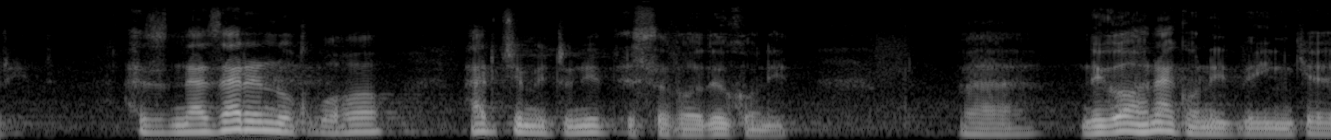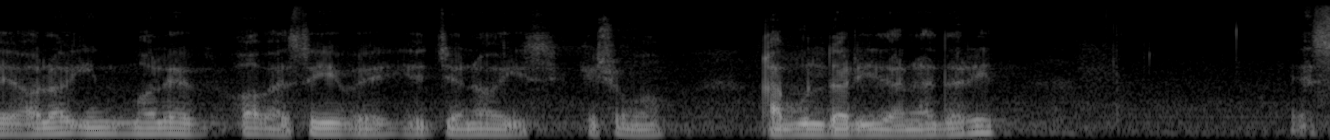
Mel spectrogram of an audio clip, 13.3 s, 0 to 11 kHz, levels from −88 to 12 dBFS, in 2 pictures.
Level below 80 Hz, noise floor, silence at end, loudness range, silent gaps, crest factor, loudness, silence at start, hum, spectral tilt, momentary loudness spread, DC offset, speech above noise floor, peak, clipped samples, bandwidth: -66 dBFS; -62 dBFS; 0 s; 7 LU; none; 22 dB; -33 LUFS; 0 s; none; -8.5 dB/octave; 18 LU; under 0.1%; 30 dB; -12 dBFS; under 0.1%; 9.2 kHz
